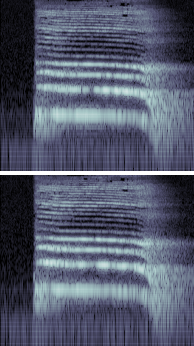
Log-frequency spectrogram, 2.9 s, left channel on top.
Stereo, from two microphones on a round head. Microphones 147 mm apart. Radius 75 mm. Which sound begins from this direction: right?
A shout, at 0.5 s.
